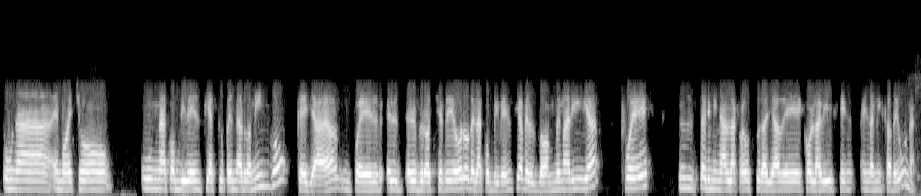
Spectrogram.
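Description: A woman's voice: on the low side, steady tone, normal speed, no echo. A woman chatting as a volunteer coordinator being interviewed over a tinny phone line.

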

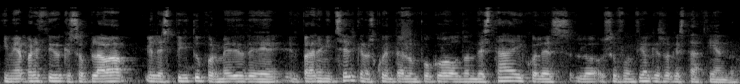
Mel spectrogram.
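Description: Man, from Spain, radio host, warm effusive greetings, mid-pitched voice, faint hiss behind. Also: steady tone, a little fast, few pauses. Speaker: radio program host, priest. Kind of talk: radio program presentation.

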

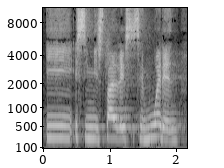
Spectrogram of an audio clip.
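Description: Chinese woman in her 30s, accent, lots of um's, slightly high voice, echoey clip with soft music. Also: little pitch movement, slow pace. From China. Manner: hesitant, many fillers, searching for words. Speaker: interviewee giving a testimony.

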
